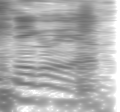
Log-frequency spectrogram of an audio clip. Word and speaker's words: Coniglio: Coniglio.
